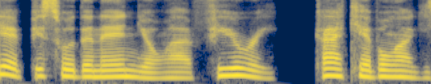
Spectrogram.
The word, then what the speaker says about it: Fury: anyway, tell us about this movie Furry. It's fury. Fury. It's not furry. No. 이 에피소드는 영화 Fury가 개봉하기 전 홍보차 나온 건데요.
